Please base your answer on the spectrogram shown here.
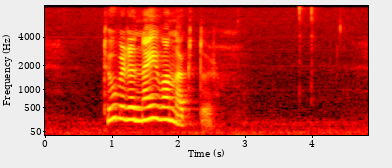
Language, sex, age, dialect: Faroese, female, 61+, Suðurstreymoy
